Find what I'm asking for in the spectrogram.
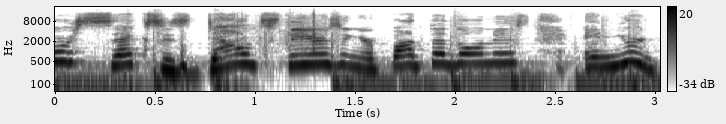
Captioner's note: speaks foreign language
